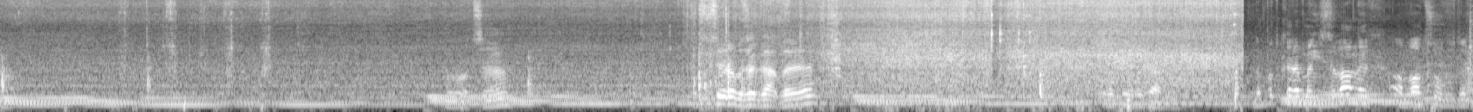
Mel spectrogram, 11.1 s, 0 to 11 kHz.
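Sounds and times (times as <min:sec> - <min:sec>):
syrup and fruit sizzling in a pan: 0:04.6 - 0:09.4.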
